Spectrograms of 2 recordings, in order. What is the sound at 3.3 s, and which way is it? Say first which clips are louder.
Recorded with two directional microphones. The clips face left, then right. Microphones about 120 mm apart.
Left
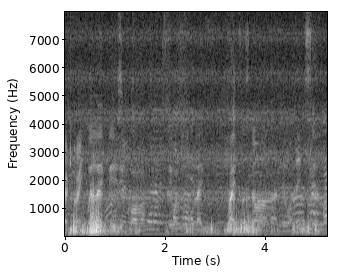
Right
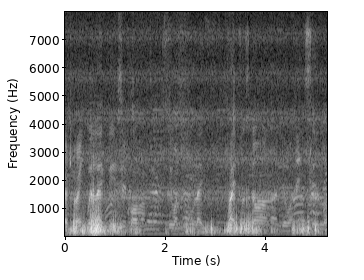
Speech: right 2 dB; centre (ahead or behind).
